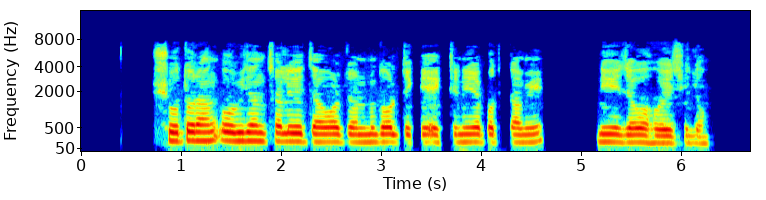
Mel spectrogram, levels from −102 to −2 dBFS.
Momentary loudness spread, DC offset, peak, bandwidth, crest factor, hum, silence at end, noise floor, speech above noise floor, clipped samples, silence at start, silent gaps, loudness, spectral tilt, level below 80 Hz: 13 LU; under 0.1%; -4 dBFS; 7.2 kHz; 14 dB; none; 0.4 s; under -90 dBFS; over 74 dB; under 0.1%; 0.75 s; 3.62-3.68 s, 4.25-4.29 s, 4.64-5.15 s; -17 LUFS; -7.5 dB/octave; -62 dBFS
